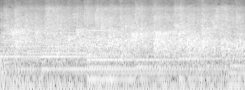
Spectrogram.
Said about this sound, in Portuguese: Salva de palmas com autoridade.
